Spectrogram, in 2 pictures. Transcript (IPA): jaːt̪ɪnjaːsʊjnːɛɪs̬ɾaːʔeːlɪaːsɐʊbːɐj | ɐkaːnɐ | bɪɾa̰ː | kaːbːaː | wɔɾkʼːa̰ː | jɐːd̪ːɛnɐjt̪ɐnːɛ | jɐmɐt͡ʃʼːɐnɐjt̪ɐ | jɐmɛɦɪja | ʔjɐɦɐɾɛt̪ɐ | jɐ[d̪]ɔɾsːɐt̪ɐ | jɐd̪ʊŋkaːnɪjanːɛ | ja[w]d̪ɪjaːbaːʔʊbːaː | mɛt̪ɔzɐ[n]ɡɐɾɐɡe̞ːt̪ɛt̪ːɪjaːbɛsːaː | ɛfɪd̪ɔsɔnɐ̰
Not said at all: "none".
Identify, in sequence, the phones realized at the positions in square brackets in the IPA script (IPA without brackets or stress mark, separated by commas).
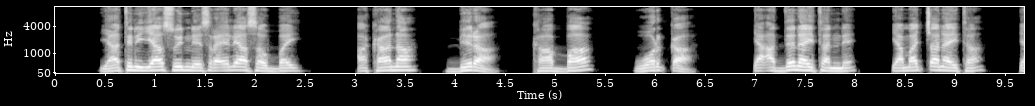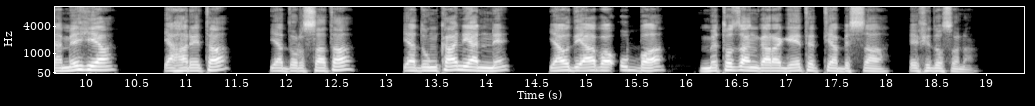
d̪, w, ŋ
